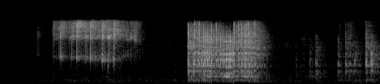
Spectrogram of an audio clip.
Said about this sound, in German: Mach mal eine 3W20-Probe. Ich darf mal würfeln.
